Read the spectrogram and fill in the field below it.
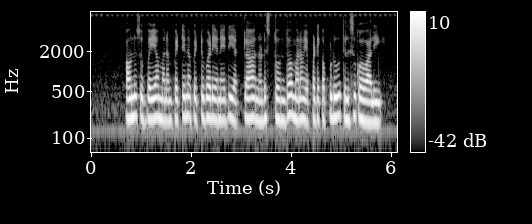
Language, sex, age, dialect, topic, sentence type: Telugu, female, 31-35, Telangana, banking, statement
